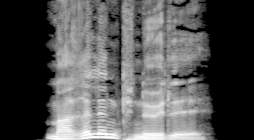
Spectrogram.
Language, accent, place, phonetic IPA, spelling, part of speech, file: German, Germany, Berlin, [maˈʁɪlənˌknøːdl̩], Marillenknödel, noun, De-Marillenknödel.ogg
- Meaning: apricot dumpling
